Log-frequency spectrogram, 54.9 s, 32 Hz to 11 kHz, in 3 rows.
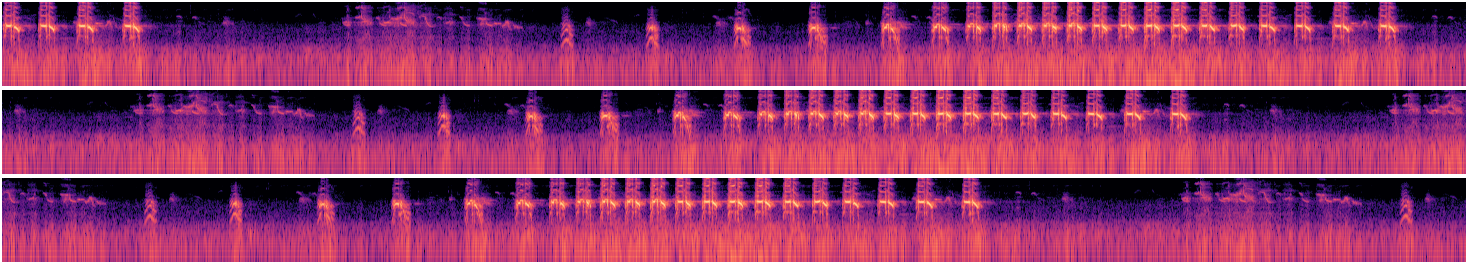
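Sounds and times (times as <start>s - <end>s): soft bird chatter: 3.6s - 9.5s, 19.3s - 24.0s, 35.0s - 39.6s, 50.7s - 54.9s.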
